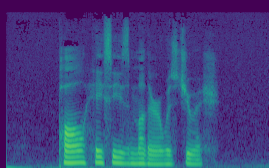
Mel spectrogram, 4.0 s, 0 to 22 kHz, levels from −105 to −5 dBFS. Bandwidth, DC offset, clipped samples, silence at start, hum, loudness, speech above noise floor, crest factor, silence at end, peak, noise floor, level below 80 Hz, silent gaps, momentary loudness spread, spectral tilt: 16 kHz; under 0.1%; under 0.1%; 0.1 s; none; -34 LUFS; 33 dB; 22 dB; 0.8 s; -14 dBFS; -67 dBFS; -66 dBFS; none; 11 LU; -6 dB/octave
